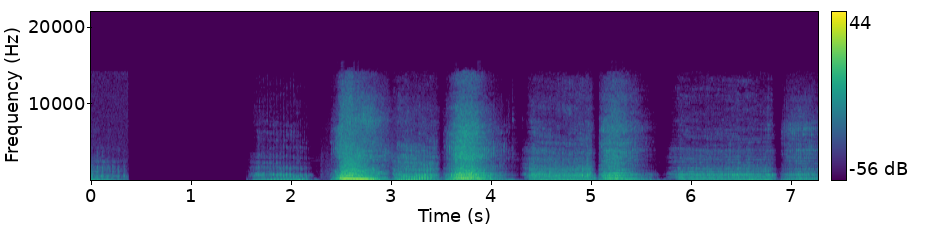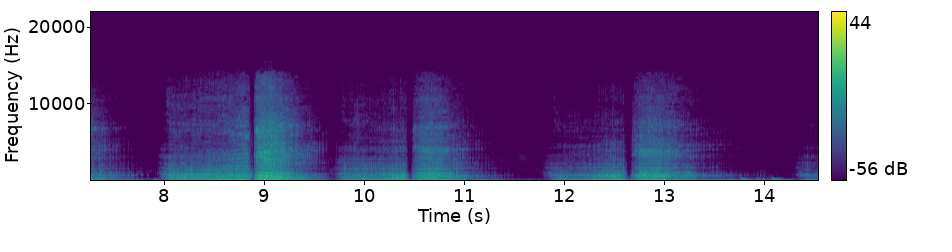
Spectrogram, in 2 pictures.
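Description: A tiger gives a series of deep, rasping roars and growls in bursts.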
